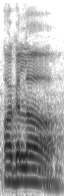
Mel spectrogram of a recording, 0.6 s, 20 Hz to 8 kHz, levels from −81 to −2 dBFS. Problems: background sounds at intervals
